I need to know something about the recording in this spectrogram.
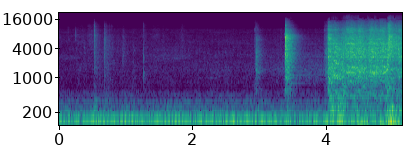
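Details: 1999 Harley-Davidson Fatboy after gas tanks cleaned and reinstalled, started on a jump box: a few clicks and cranking, then the V-twin catches at about four seconds and settles into a steady loping idle; starts fine.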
